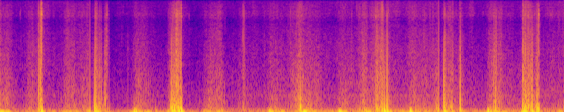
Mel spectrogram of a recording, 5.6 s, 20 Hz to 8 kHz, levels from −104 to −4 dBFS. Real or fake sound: fake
